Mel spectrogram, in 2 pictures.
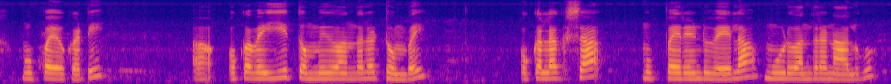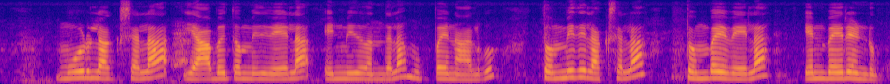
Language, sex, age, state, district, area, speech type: Telugu, female, 18-30, Andhra Pradesh, Srikakulam, urban, spontaneous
